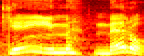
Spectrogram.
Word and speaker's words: GaMetal: game soundtracks that would be sweet I always pronounce that game metal is that wrong no that's actually the technically correct pronunciation I just say gamma metal because it's it's easier for me to say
